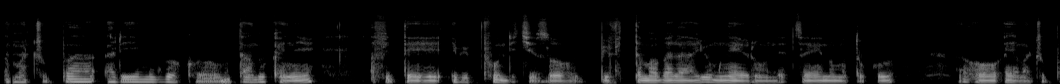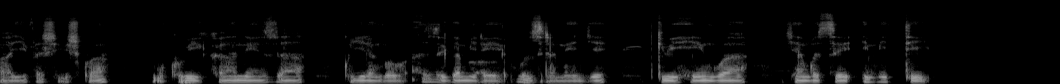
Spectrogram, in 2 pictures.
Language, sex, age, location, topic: Kinyarwanda, male, 18-24, Kigali, health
